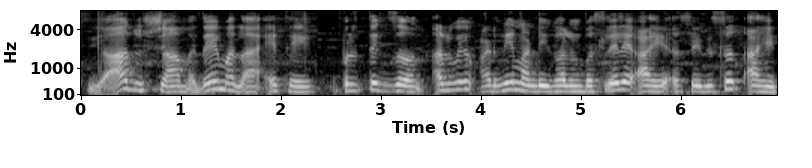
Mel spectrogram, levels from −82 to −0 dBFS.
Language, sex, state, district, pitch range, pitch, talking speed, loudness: Marathi, female, Maharashtra, Sindhudurg, 195-245 Hz, 210 Hz, 130 wpm, -23 LUFS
